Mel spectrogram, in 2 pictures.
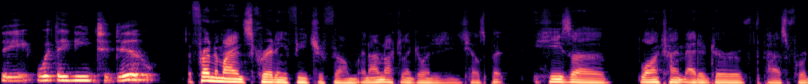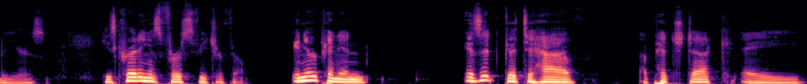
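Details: Adult male speaker; ordinary speech.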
